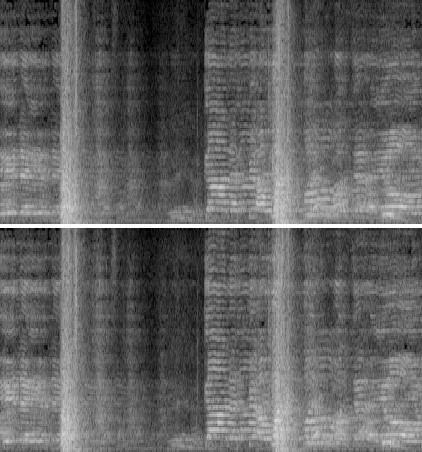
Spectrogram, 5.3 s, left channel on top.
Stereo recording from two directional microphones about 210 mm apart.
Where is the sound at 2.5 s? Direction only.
35° right (ahead or behind).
